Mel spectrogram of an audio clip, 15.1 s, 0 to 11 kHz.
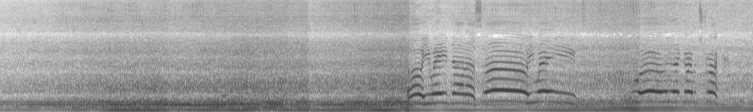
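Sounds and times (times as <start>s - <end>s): garbage truck engine: 0.0s - 15.0s.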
